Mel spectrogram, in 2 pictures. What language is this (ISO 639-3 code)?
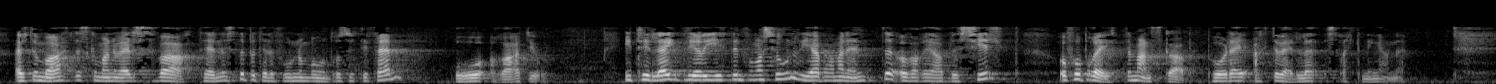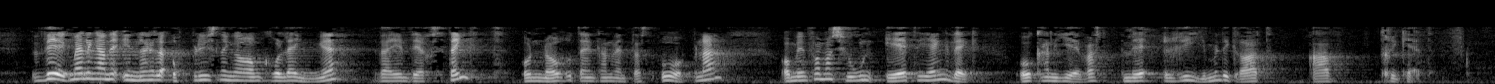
nno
